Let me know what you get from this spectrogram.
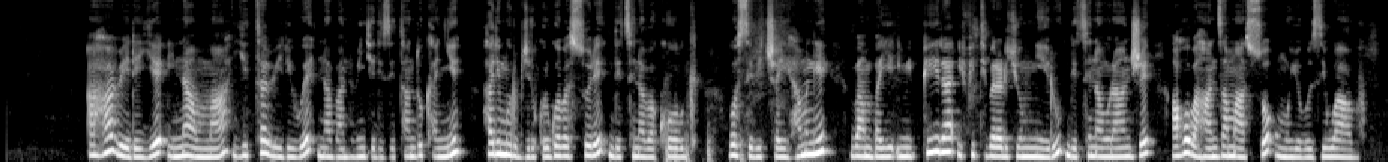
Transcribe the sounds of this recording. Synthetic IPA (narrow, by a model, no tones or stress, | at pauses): aɦaβe̞ɾe̞je̞ʔinaːmajiːtʰaβiɾiwe̞naβaːn̥huβiːɲɟeɾizitʰaːndukʰaɲe̞ | haɾimuɾubɟiɾuko̞ɾɡwaːβaso̞ɾe̞nde̞t͡se̞naβakʰo̞ːbɡa | βo̞ːse̞βit͡ʃajehamŋe̞ | βaːmbaje̞ʔimipiːɾaʔifitʰiβaɾaɾɟuːmŋiːɾunde̞t͡se̞nauɾaːnʒe̞ | aɦo̞βaɦaːnzamaːso̞ʔumujo̞βo̞ziwaːβo̞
